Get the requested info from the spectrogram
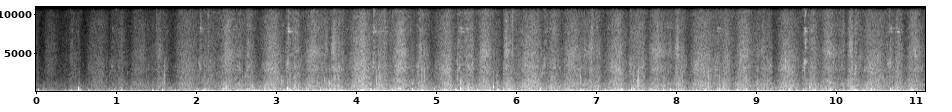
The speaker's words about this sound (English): So we're just having a walk along now because we are on the lookout for some cattle that have been introduced to this reserve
